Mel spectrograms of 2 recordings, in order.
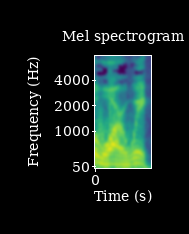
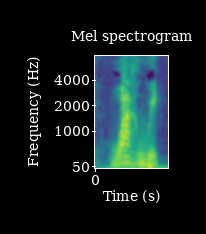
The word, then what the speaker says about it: Warwick: C'est pas Warwick. C'est Warwick. – Warwick. – Il faut le prononcer à la française.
